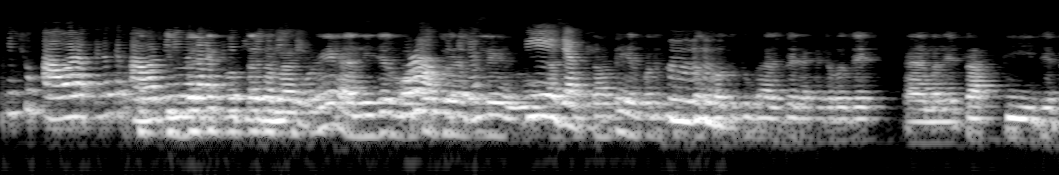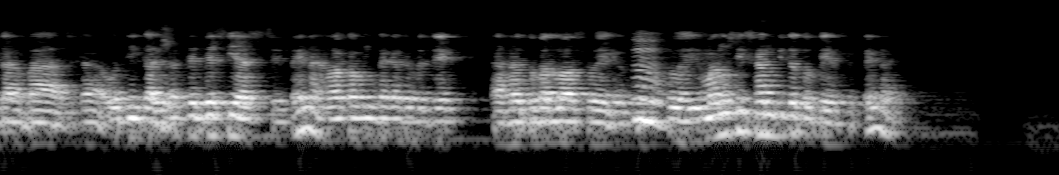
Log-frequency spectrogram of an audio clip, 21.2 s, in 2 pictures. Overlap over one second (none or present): present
